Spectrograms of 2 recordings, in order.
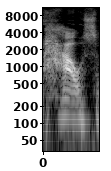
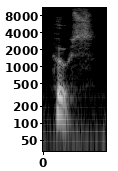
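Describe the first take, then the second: First: It is said with an American accent. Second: It is said with a Canadian accent.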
